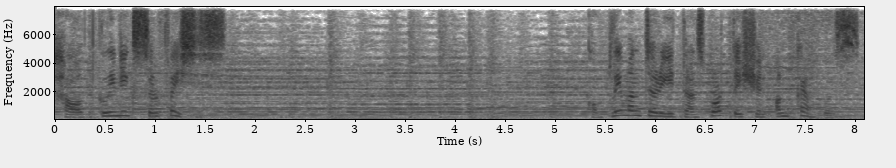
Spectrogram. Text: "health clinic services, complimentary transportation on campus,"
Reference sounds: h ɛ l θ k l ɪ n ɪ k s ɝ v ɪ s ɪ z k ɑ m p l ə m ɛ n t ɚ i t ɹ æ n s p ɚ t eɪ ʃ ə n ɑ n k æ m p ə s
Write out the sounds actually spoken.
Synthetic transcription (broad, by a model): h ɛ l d k l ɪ n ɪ k s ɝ f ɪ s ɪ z k ɑ m p l ə m ɛ n t ɚ i t ɹ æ n s p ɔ t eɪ ʃ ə n ɑ n k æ m p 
